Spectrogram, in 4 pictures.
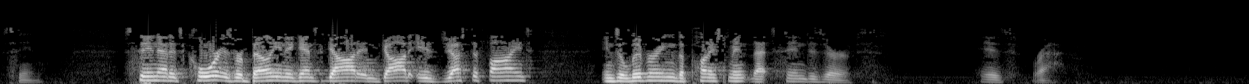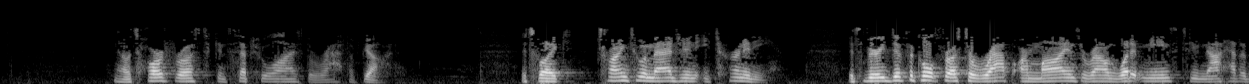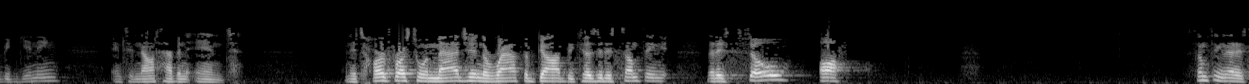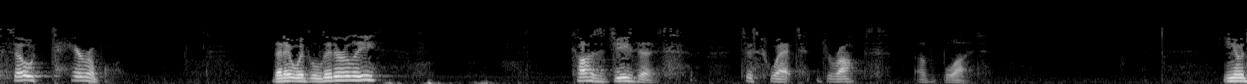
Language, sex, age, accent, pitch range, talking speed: English, male, 30-49, American, 125-165 Hz, 120 wpm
